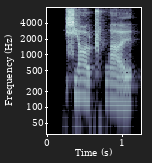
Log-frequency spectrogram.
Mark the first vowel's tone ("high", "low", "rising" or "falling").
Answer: falling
